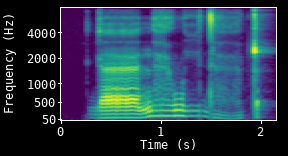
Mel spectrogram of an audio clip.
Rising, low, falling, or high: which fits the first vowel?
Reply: low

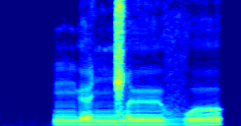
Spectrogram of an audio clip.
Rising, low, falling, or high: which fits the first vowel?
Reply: low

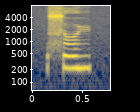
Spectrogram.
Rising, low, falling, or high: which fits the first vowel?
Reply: high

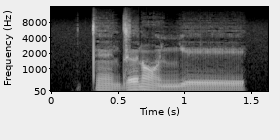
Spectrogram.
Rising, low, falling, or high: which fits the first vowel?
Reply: low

